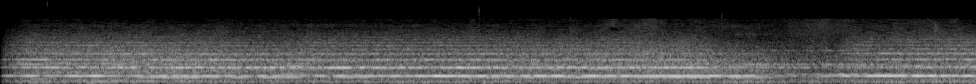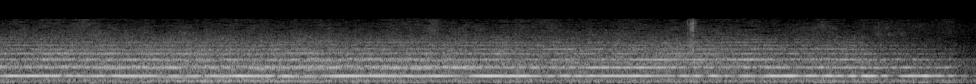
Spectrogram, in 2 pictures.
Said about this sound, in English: That one from Indonesia almost sounded like a train, sort of the same sound that they say to look out for when a tornado is coming. Yeah, yes. But like probably about halfway through, there's a slightly different tone change, like key change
